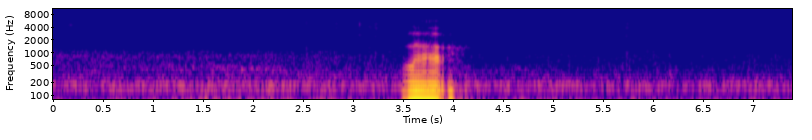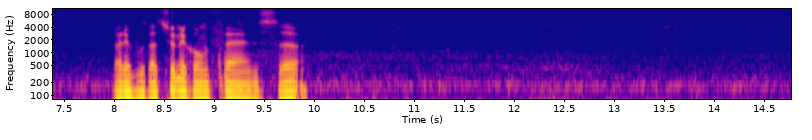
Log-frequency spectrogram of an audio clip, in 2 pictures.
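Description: Footsteps tread through grass outdoors.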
